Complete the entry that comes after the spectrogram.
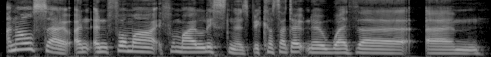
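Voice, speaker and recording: A woman's voice: on the low side, normal speed, darkish tone, smooth. A woman with a Yorkshire accent, hosting a radio interview, encouraging her guest and often restarting her sentences. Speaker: radio host.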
